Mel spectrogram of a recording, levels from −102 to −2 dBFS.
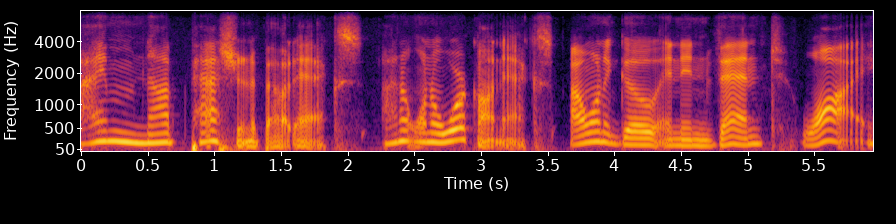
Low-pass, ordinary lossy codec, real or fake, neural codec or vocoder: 7.2 kHz; Opus, 24 kbps; real; none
